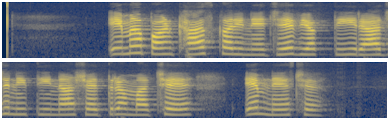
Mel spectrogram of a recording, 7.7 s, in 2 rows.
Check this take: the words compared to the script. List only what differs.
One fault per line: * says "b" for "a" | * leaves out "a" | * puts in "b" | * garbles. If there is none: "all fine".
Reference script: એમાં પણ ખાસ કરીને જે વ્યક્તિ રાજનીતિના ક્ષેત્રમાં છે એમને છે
all fine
